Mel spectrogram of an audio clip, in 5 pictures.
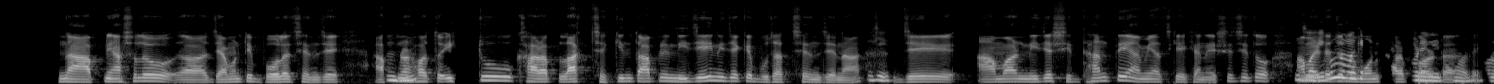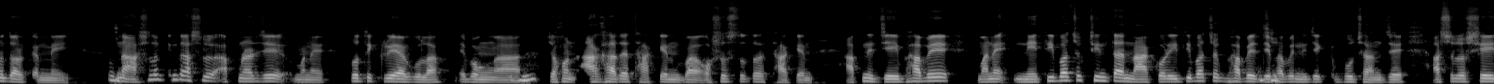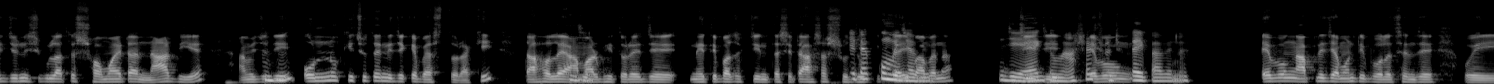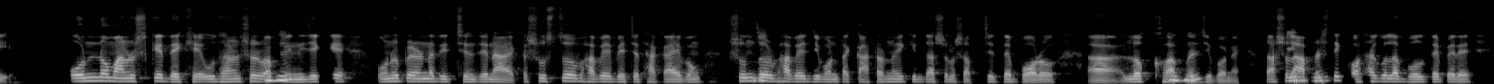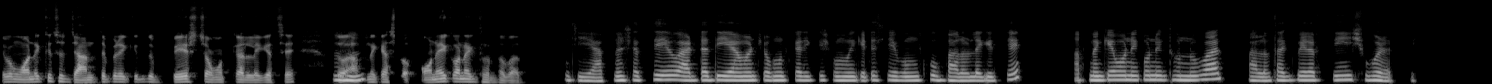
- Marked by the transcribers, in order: unintelligible speech; tapping
- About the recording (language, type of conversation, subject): Bengali, podcast, আঘাত বা অসুস্থতার পর মনকে কীভাবে চাঙ্গা রাখেন?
